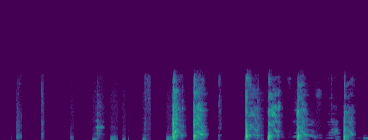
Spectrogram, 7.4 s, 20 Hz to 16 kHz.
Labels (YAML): expert_labels:
- quality: ok
  cough_type: dry
  dyspnea: false
  wheezing: false
  stridor: false
  choking: false
  congestion: false
  nothing: true
  diagnosis: COVID-19
  severity: mild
